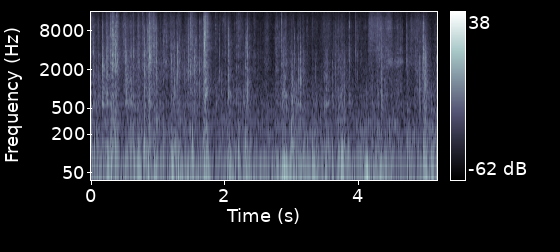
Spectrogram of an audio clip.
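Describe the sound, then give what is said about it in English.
Faint paper crinkling and rustling as a gold-covered paper envelope is opened, with many small dry crackles in quick, uneven bursts. “As I open up the golden clad envelope.”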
